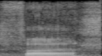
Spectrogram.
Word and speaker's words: pho: The pho, or the pho as people would sometimes pronounce it, which is incorrect.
